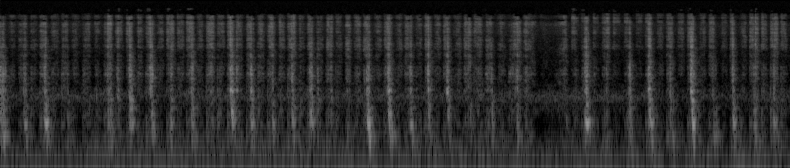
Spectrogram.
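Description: A wooden stick scrapes the black coating off a flat scratch-art page in a spiral notebook, revealing a pink design underneath. Quiet, fine scratching strokes come in a rapid, uneven series of short dry rasps, with a brief pause near the middle.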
